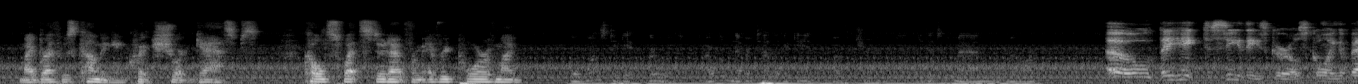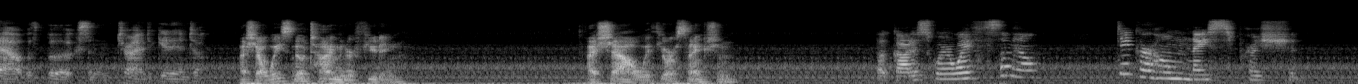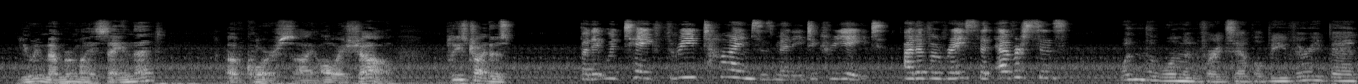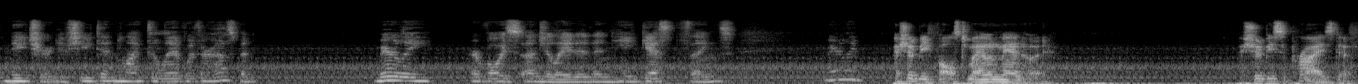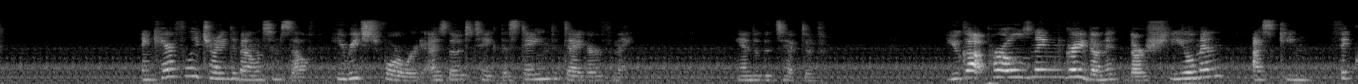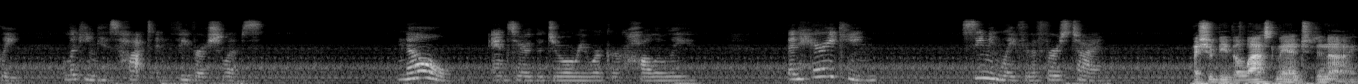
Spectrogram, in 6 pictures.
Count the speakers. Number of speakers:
8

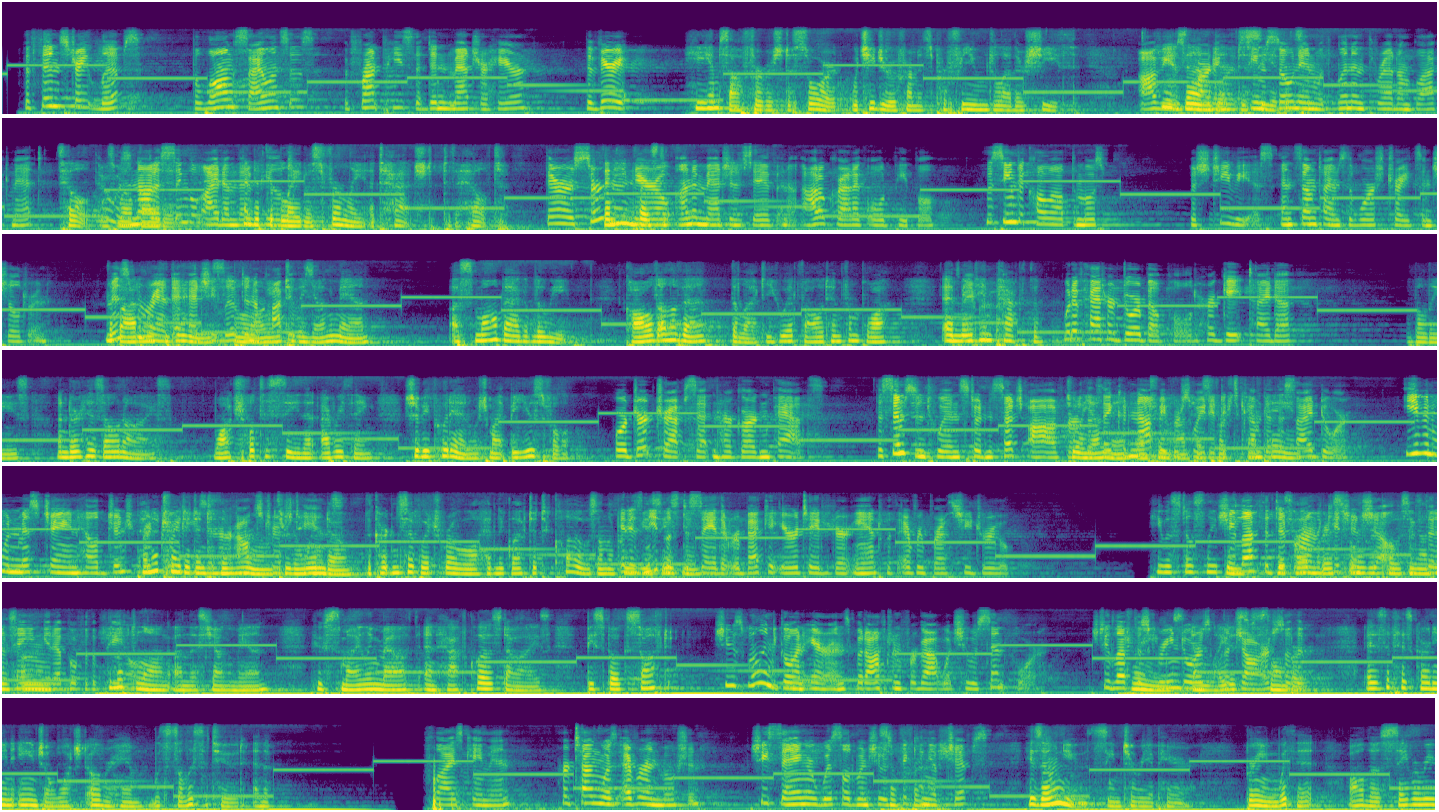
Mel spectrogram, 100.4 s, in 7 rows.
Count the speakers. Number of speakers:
2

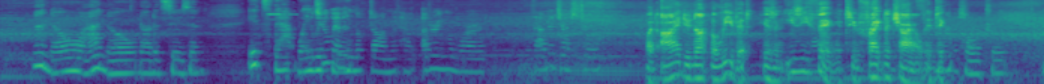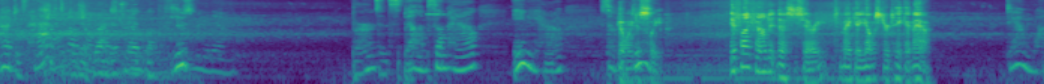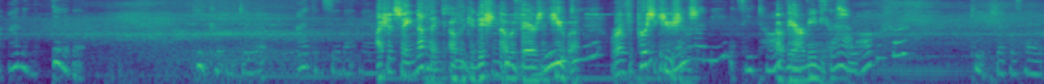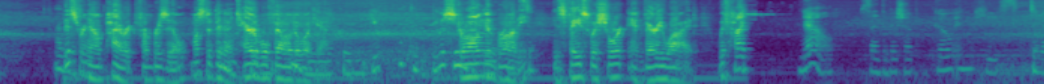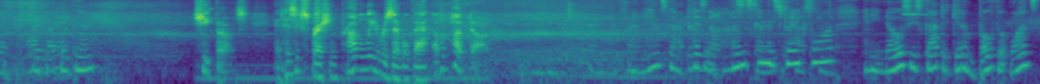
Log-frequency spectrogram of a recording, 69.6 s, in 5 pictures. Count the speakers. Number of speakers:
3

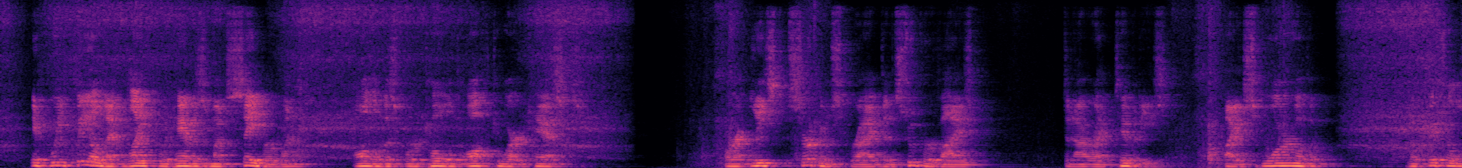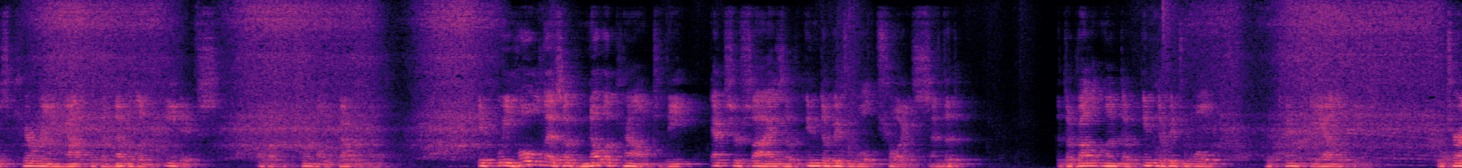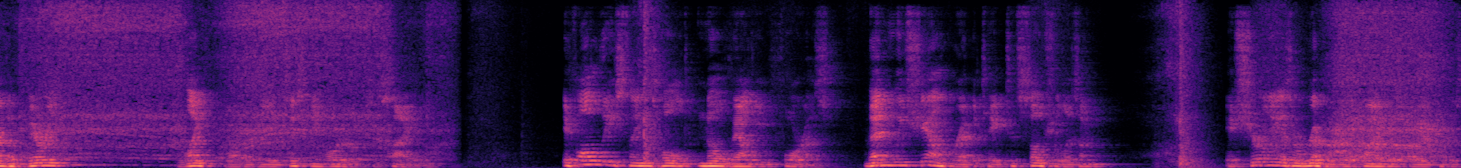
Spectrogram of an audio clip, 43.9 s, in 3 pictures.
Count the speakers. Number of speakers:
1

